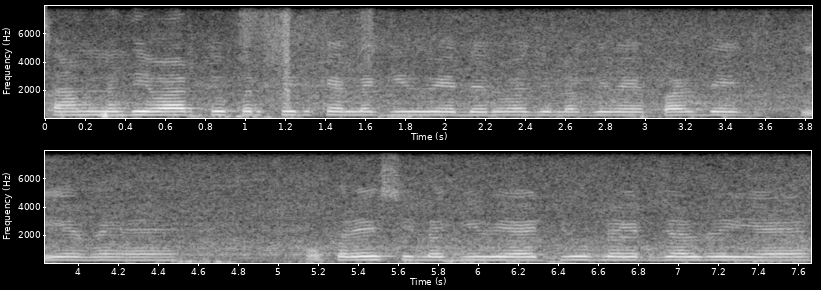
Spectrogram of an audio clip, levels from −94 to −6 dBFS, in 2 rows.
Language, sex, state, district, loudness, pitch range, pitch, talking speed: Hindi, female, Rajasthan, Bikaner, -17 LUFS, 225-235 Hz, 230 Hz, 205 wpm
